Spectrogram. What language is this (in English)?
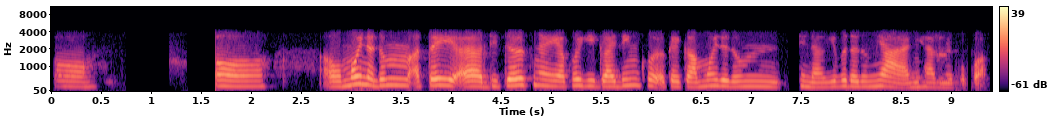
Manipuri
